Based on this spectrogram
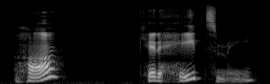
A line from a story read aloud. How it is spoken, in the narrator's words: Jason says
